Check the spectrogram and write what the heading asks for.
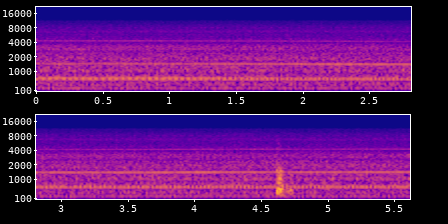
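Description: Steady hum and hiss with a few fixed whining tones, and one short knock about four and a half seconds in.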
